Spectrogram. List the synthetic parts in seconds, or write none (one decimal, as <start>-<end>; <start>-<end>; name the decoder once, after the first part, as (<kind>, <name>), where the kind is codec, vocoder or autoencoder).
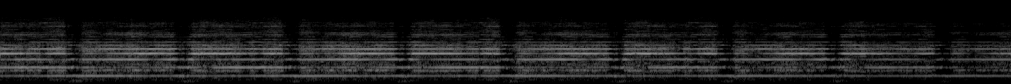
0.0-3.6 (vocoder, BigVGAN v2); 4.8-10.1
